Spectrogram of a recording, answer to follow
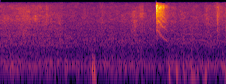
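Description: Press-room background noise: a steady low rumble, with a single thump about a second in and a short, high, falling squeak near the end.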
